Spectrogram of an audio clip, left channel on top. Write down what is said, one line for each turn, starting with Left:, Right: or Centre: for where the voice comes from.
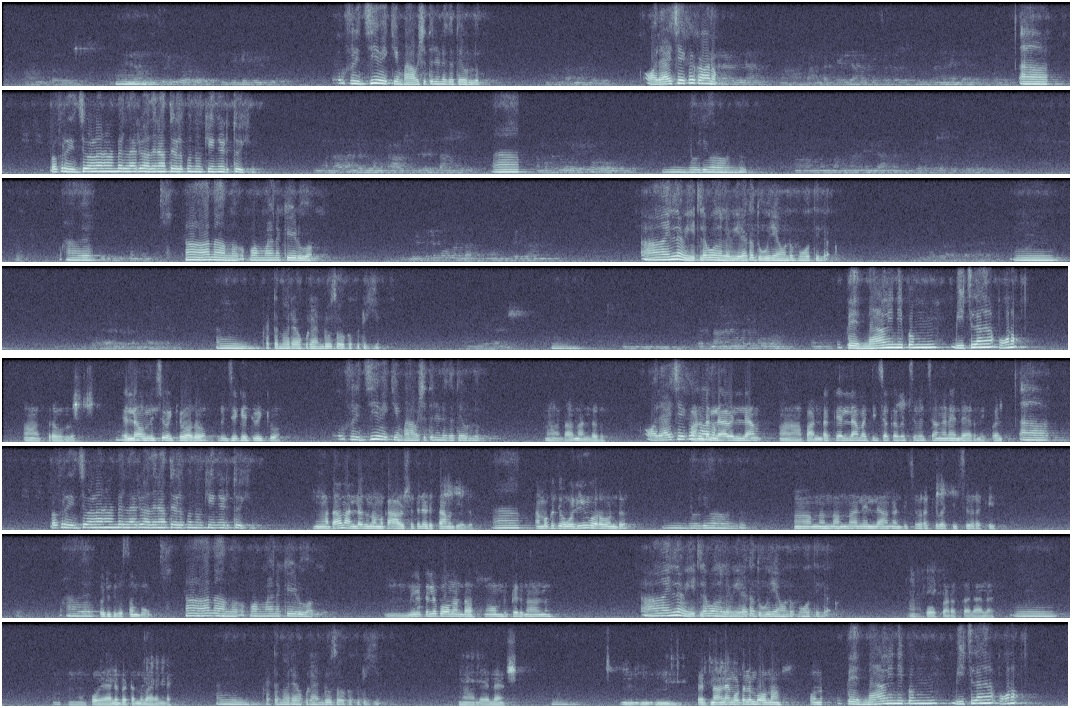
Right: ആ അത്ര ഉള്ളു
Left: ഉം
Right: എല്ലാ ഒന്നിച്ച് വെക്കോ അതോ ഫ്രിഡ്ജിൽ കേറ്റി വെക്കുവോ
Left: ഫ്രിഡ്ജിൽ വെക്കും ആവശ്യത്തിന് എടുക്കത്തേ ഉള്ളൂ
Right: ആ അതാ നല്ലത്
Left: ഒരാഴ്ചയൊക്കെ
Right: പണ്ടെല്ലാ
Left: കാണും
Right: എല്ലാം ആഹ് പണ്ടൊക്കെ എല്ലാം വെ പിചൊക്കെ വെച്ച് വെച്ച് അങ്ങനെയെ തേർന്നേ
Left: ആഹ് ഇപ്പൊ ഫ്രിഡ്ജ് ഒള്ളതു കൊണ്ട് എല്ലാരും അതിനാകത്ത് എളുപ്പം നോക്കിയങ്ങ് എടുത്ത് വെയ്ക്കും
Right: അതാ നല്ലത് നമുക്ക് ആവശ്യത്തിന് എടു ത്താ മതിയല്ലോ
Left: ആ
Right: നമുക്ക് ജോലിയും കുറവുണ്ട്
Left: ഉം ജോലി കുറവുണ്ട്
Right: അ നന്ന തന്നെ എല്ലാം കണ്ടിച്ചു പെറുക്കി പറ്റിച്ചു ഇറക്കി
Left: <unintelligible> ആന്ന്
Right: ദിവസം പോവും
Left: ആന്ന് <unintelligible>
Right: ഉം വീട്ടില് പോന്നുണ്ടോ നോമ്പ് പെരുന്നാളിന്
Left: ആഹ് ഇല്ല വീട്ടിലില് പോകല്ലേ വീടൊക്കെ ദൂരെയാ അതുകൊണ്ട് പോകത്തില്ല
Right: ആഹ പോക്കടക്കും. കല്ല
Left: ഉം
Right: ആഹ് പോയാലും പെട്ടന്ന് വരണ്ടേ.
Left: ഉം പെട്ടെന്ന് ഒരാക്കൂട രണ്ടു ദിവസക്കെ പിടിക്കും
Right: അല്ലേ
Left: ഉം
Right: ഉ ഉം ഉം പെരുനാളിന് എങ്ങോട്ടലും പോന്നോ? <inaudible>
Left: പെരുന്നാൾ ഇനിയിപ്പം ബീച്ചിലങ്ങനെ പോണം.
